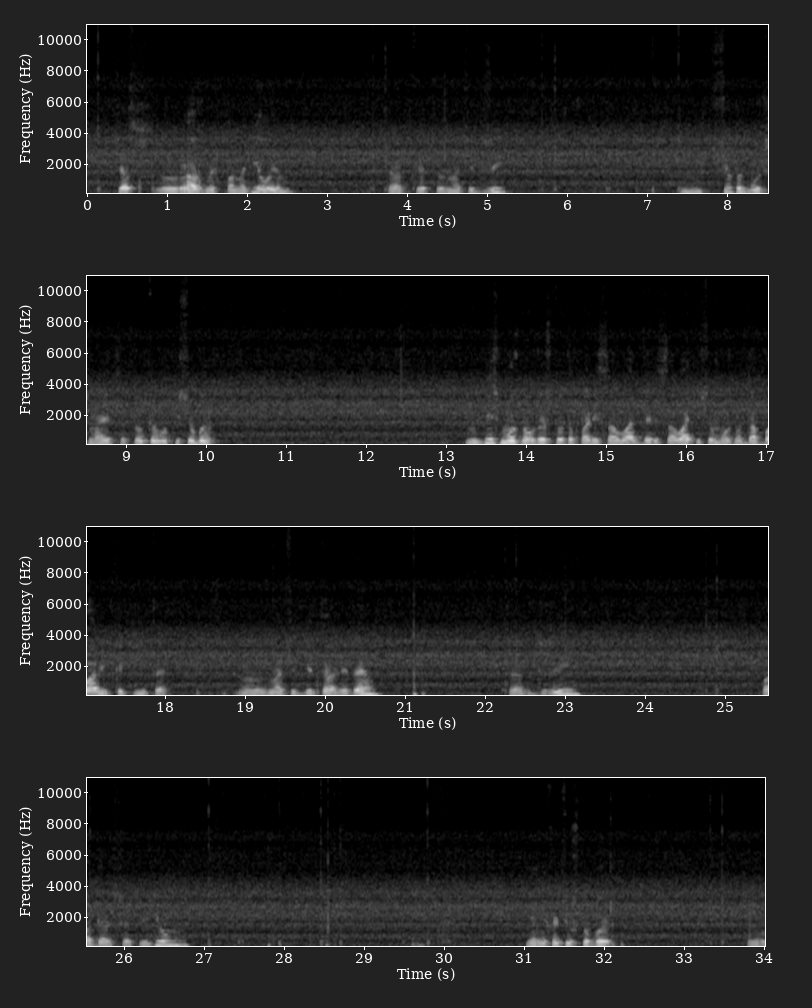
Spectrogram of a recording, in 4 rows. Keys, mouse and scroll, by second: 1.9 s, 4.7 g, 7.1 middle click, 19.4 KP_7, 21.3 r, 23.3 g, 25.8-27.1 middle drag, 28.3 shift+middle click, 28.8 scroll up 1, 28.9-30.0 middle drag, 32.2 g.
